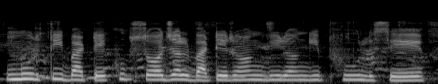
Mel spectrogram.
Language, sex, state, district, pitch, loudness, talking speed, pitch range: Bhojpuri, female, Uttar Pradesh, Ghazipur, 210 Hz, -25 LUFS, 135 wpm, 205-225 Hz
